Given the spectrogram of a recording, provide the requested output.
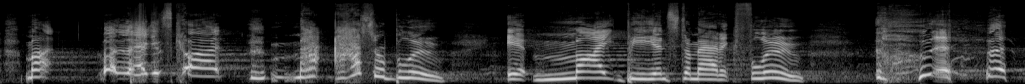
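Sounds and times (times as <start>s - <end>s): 
speech: 0.2s - 10.2s
person coughing: 8.8s - 10.2s.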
